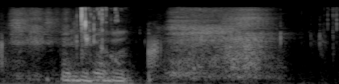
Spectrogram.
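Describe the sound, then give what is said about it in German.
Wet mouth sounds of someone chewing and sucking on a small piece of cheese, crushing it with the tongue against the palate, with a brief smacking burst followed by softer squishy, slurping noises. “dann nimmst du ein kleines Stück und zerdrückst es mit der Zunge oben am Gaumen”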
